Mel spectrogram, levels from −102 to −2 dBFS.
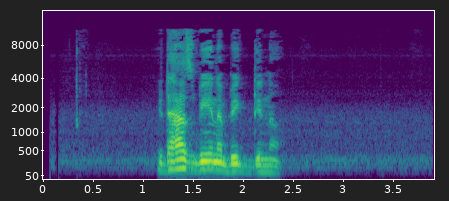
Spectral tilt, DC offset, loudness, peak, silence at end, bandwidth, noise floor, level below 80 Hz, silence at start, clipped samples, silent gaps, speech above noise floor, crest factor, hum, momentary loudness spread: -5.5 dB/octave; under 0.1%; -20 LUFS; -2 dBFS; 1.55 s; 11.5 kHz; -61 dBFS; -74 dBFS; 1.15 s; under 0.1%; none; 41 dB; 22 dB; none; 20 LU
